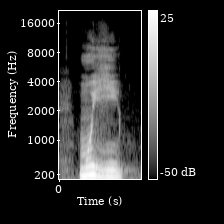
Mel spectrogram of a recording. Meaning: inflection of мій (mij): 1. nominative/vocative plural 2. inanimate accusative plural
- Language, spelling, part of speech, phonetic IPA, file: Ukrainian, мої, pronoun, [mɔˈji], Uk-мої.ogg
